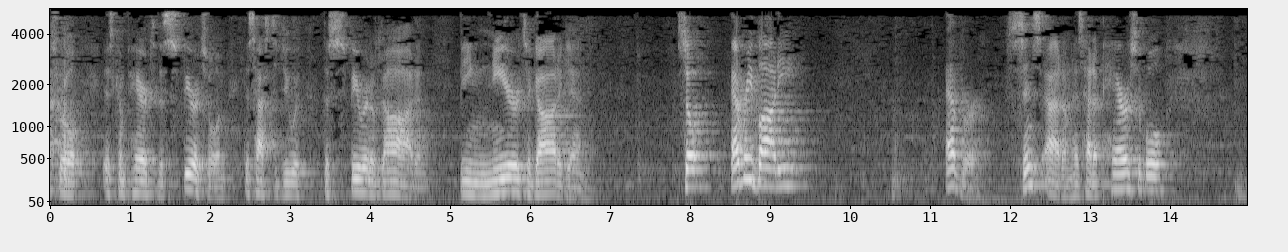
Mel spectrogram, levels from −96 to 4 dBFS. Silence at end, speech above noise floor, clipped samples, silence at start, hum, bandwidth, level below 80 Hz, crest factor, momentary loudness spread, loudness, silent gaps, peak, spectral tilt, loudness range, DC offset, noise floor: 0.05 s; 31 dB; under 0.1%; 0 s; none; 5.4 kHz; -56 dBFS; 18 dB; 15 LU; -16 LUFS; none; 0 dBFS; -6.5 dB/octave; 4 LU; under 0.1%; -47 dBFS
